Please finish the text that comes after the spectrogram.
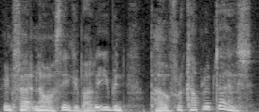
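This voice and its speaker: A man's voice: mid-range voice, big pitch swings, rapid-fire, darkish tone, slight background noise, lightly acted. A man playing an evasive, easily flustered middle-aged husband and father in an audio drama. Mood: guarded, tender.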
